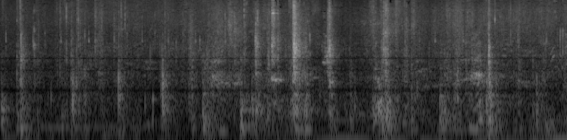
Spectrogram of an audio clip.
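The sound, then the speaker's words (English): A car door opens and shuts with a series of sharp clunks and rattles, accompanied by shuffling movement and faint background murmuring. “Let's get into the car.”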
